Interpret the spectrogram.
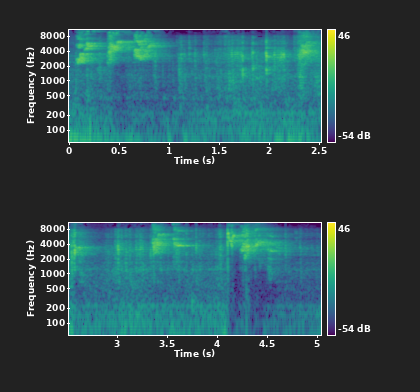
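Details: Lovebird chirping almost continuously: dense, bright, high-pitched squeaky chatter in overlapping phrases, with a few sharp clicks mixed in.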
